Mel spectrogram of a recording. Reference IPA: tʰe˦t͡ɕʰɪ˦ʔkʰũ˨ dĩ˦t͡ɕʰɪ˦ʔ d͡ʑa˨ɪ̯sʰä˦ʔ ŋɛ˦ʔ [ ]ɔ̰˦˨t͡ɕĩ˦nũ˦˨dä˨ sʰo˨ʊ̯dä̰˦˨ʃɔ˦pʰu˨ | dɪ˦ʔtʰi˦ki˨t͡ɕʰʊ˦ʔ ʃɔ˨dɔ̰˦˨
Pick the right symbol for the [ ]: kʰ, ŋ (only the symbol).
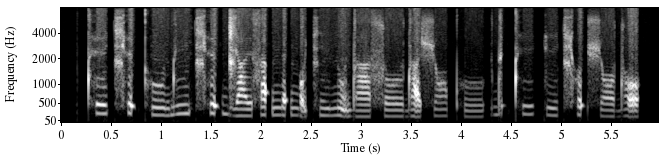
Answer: ŋ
